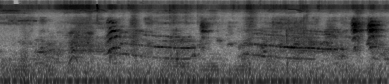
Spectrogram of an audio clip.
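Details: Another Cane Corso cries during Cashmere's labour, giving long, thin, drawn-out whines that slide slowly downward, with a few sharper yelps and a constant low electrical hum behind.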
